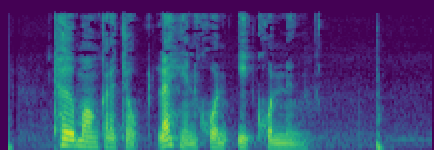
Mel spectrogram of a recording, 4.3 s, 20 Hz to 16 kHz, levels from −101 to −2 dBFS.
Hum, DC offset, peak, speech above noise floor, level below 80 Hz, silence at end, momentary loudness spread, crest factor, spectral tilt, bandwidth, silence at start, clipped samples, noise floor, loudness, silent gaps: none; under 0.1%; -2 dBFS; 42 dB; -56 dBFS; 0.55 s; 23 LU; 24 dB; -5.5 dB/octave; 11.5 kHz; 0.1 s; under 0.1%; -65 dBFS; -23 LUFS; none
